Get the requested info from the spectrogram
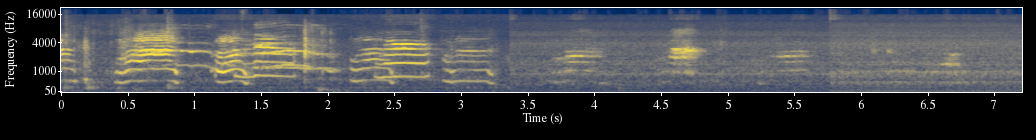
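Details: Stray cat family with kittens in hot summer weather, given an air conditioner; a rapid burst of overlapping, bending meows crowds the first three seconds, then thins to scattered softer cries against low background hum.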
